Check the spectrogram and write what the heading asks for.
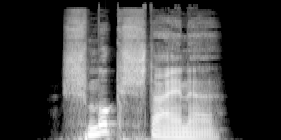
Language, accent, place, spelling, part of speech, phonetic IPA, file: German, Germany, Berlin, Schmucksteine, noun, [ˈʃmʊkˌʃtaɪ̯nə], De-Schmucksteine.ogg
- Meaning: nominative/accusative/genitive plural of Schmuckstein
